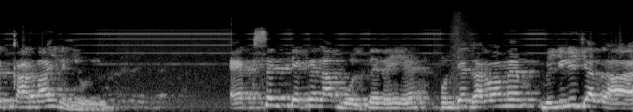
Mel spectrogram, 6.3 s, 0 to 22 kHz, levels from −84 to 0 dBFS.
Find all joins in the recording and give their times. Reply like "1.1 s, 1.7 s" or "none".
4.3 s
